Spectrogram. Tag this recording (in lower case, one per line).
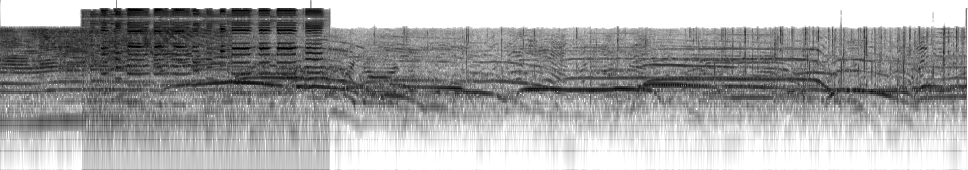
music
speech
